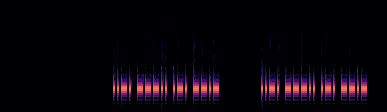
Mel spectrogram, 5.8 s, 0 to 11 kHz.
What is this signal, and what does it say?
Morse code, heard as a keyed tone, about 40 wpm, 700 Hz. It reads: F8RQ F8RQ
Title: DXCC-100 Call Signs - 4 Characters - Repeated 3x - 40wpm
